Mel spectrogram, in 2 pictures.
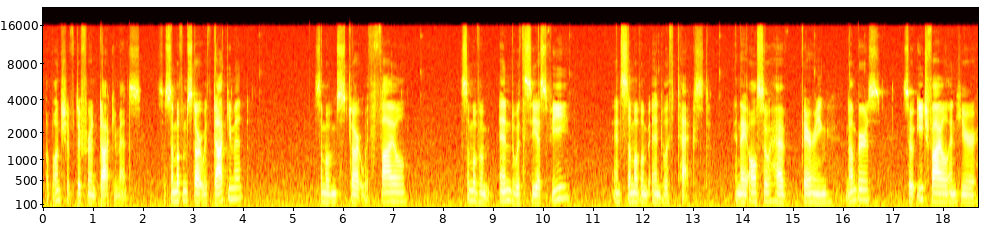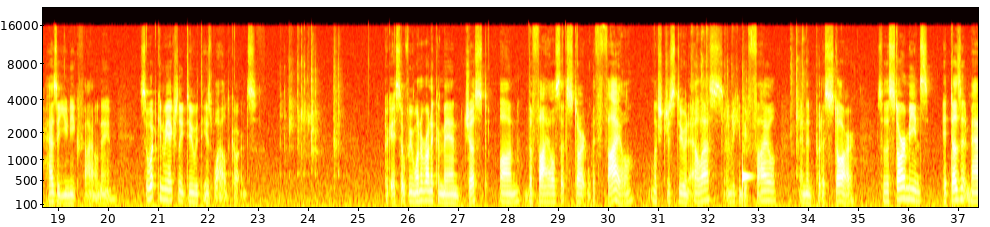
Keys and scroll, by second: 23.3-23.9 typing, 24.0 Tab, 24.4 Return, 31.6-32.4 typing, 33.7 typing.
